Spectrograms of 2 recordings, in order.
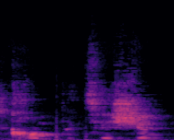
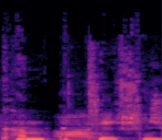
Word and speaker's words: competition: One is competition. Okay. Competition. You just need more of that sound, that schwa sound. It's almost competition.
